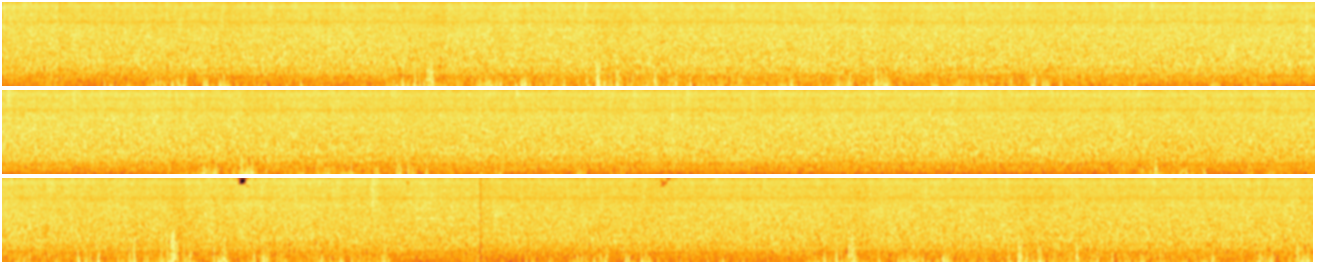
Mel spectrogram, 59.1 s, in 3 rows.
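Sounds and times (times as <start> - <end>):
heavy rain on a tent roof: 0.0 - 59.0.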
